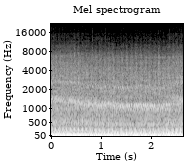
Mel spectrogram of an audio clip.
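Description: A motorcycle engine idles close by while the bike is parked, a loud, steady low rumble with a faint pulsing throb and no talking.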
